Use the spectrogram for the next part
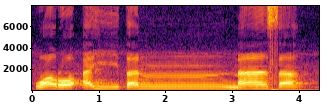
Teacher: Jadi nunnya ditahan ya, 2 atau 3 ketukan ya.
